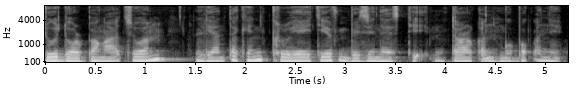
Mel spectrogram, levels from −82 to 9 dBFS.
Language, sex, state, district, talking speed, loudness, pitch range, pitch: Mizo, female, Mizoram, Aizawl, 170 wpm, -14 LUFS, 125-145 Hz, 135 Hz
